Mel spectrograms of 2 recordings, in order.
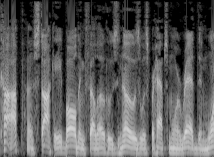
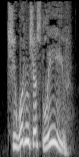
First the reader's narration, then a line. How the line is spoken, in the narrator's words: the young man half shouted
